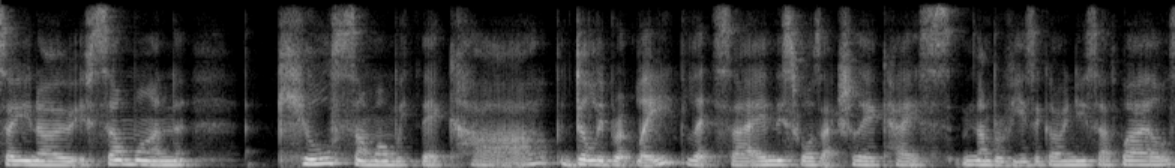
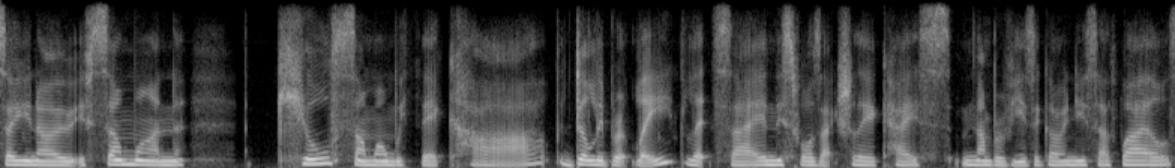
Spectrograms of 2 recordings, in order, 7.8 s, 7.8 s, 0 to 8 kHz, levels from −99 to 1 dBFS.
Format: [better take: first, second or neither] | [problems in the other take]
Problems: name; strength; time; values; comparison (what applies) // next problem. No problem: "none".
second | room echo; dies away in 0.3 s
